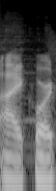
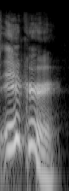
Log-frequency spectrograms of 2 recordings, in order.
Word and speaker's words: Iker: It is not I-Court. Dude, I hate when my kids pronounce like that. It's Iker! Isn't it? I swear to God, it's Iker.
